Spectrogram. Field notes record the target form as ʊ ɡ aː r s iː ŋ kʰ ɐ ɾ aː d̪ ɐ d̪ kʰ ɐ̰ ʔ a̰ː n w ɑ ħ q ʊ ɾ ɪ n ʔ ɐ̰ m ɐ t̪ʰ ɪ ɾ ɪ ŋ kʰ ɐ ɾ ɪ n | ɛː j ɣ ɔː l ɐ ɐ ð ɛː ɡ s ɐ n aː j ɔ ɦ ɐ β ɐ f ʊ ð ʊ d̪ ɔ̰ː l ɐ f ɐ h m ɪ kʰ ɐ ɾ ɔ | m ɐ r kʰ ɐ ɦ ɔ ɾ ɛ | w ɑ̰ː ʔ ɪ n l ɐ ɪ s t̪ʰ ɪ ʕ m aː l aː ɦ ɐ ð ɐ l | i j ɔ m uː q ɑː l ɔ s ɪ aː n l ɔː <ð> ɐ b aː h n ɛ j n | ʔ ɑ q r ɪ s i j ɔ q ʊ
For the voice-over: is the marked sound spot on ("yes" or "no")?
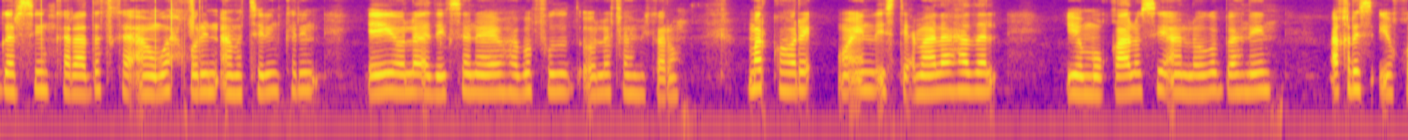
no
